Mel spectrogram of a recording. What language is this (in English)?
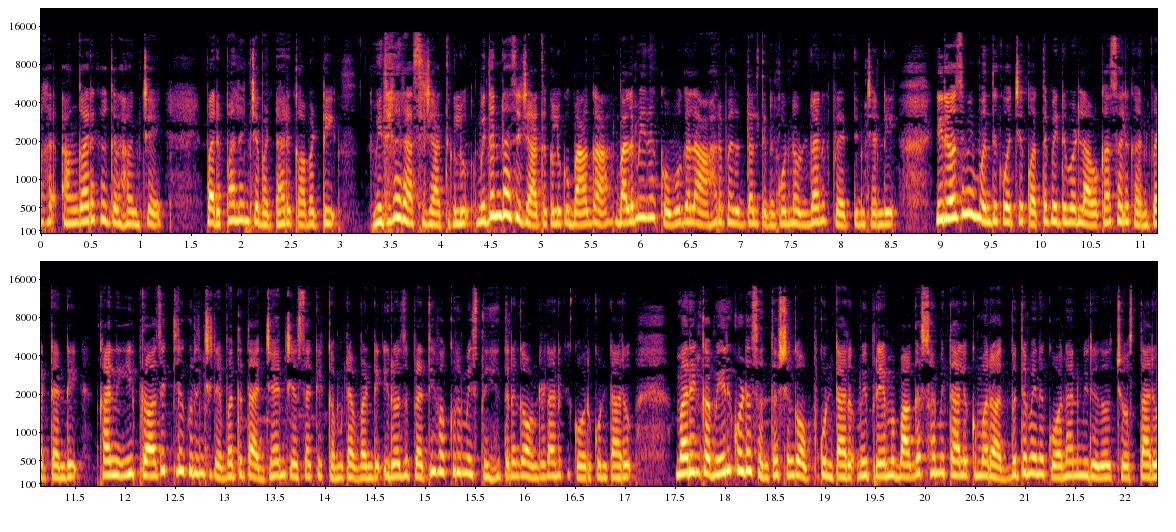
Telugu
